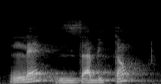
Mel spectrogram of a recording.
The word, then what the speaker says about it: habitants: The next line, okay, we say we are not going to pronounce the H, but there will be a liaison between this S and A. And liaison made by the letter S will create a sound Z. Okay, so les habitants.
